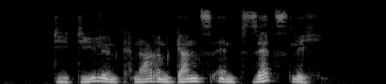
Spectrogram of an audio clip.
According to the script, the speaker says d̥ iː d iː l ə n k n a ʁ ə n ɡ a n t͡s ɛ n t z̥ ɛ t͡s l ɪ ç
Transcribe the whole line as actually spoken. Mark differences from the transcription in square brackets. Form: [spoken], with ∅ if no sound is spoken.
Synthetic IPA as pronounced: d̥ iː d iː l ə n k n a ʁ ə n ɡ a n t͡s ɛ n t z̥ ɛ t͡s l ɪ ç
